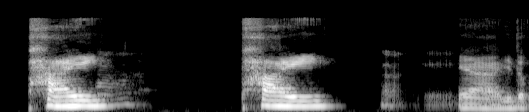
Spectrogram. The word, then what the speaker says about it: pai: Kalau P sama AI, ya bacanya tambahin H, pai, Hmm.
